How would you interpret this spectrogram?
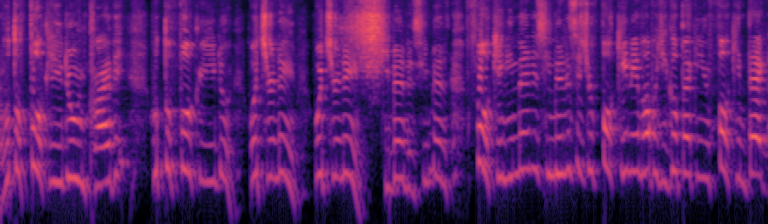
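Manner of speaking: screaming down at a recruit; drill sergeant shouting. Retold or imitated. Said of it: "She's shouting".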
